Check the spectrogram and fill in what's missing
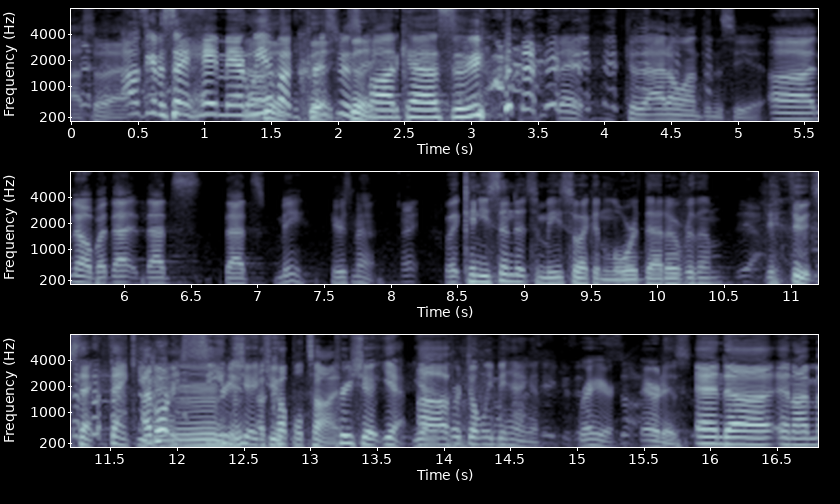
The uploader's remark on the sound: Live at Creature Feature Weekend. We recorded a live panel at Creature Feature Weekend in Gettysburg.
